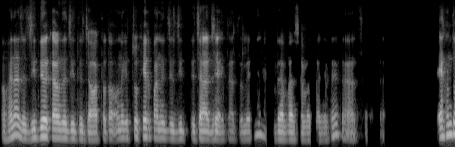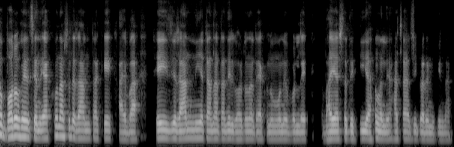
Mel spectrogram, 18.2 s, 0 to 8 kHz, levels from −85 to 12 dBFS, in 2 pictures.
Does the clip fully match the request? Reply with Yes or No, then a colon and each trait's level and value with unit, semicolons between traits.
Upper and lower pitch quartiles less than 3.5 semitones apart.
Yes: narrow, 2.6 semitones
